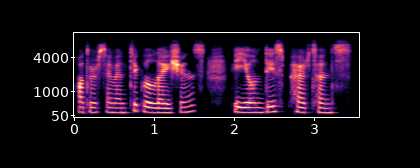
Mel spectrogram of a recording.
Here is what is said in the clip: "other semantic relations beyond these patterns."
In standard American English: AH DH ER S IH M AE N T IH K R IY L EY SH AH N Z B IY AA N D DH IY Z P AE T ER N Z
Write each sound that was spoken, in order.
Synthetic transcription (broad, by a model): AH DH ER S IH M AE N T IH K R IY L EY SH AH N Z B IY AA N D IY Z P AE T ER N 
